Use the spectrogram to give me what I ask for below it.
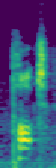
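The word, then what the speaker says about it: Potgieter: the golf site and his name is pronounced phonetically potter it says as if the eyes aren't there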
